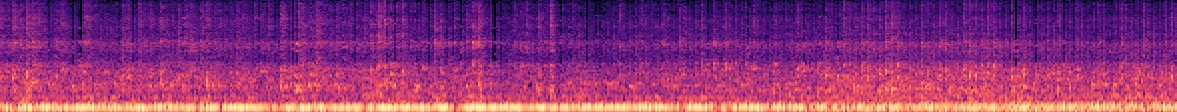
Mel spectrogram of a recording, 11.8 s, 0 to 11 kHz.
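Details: 1947 Farmall M just after belly pump and clutch service, first start: low, steady idle thrum, even, with no whine or rattle from the pump; running healthy.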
